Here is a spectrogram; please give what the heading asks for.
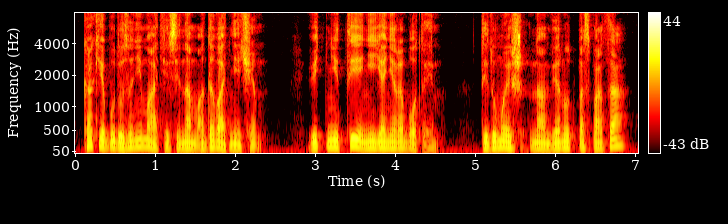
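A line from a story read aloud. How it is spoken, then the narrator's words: Calm question. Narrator (Russian): спокойно спросил Иван Михайлович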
